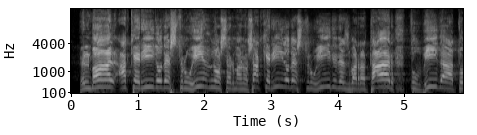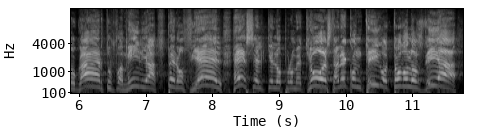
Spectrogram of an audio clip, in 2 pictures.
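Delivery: loud, high, near-shouted preaching; preaching at full force. Acted. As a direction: cry it out to the congregation. (predicación a todo pulmón, casi gritando)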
